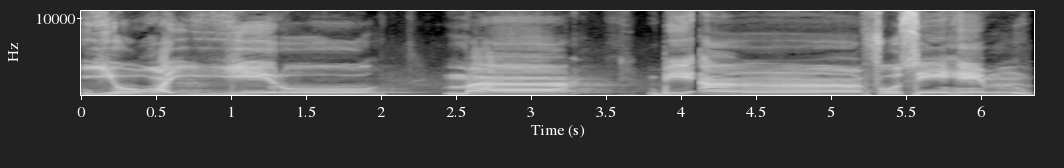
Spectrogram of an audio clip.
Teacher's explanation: اور غین کو گلے سے نکالنا ہے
